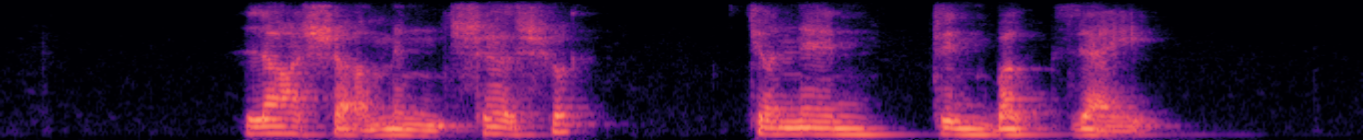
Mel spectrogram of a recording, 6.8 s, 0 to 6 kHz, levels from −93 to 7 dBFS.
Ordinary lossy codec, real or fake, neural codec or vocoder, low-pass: Opus, 24 kbps; real; none; 5.4 kHz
